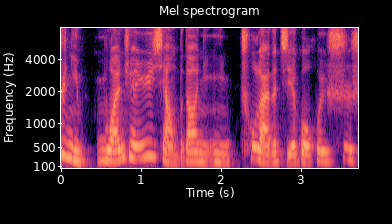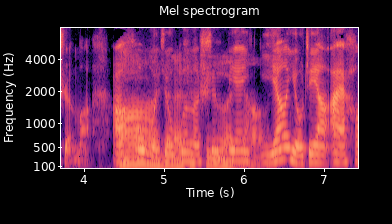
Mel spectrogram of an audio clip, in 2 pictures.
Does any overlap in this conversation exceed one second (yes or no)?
yes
